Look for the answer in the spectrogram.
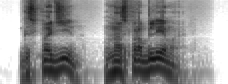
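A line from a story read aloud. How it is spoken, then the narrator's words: Grim. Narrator (Russian): мрачно сказал телохранитель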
